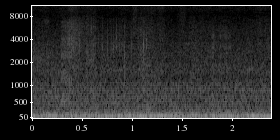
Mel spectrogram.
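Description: Background noise of a billiards hall during a pause between shots: a steady low hum with a faint, even hiss, and no ball strikes.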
